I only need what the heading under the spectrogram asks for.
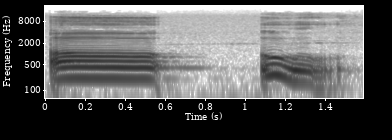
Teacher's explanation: the word no in English, the O goes into a U at the end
